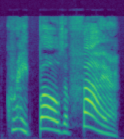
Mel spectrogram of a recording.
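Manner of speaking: high, drawn-out exclamation; hollering. A narrator's reading. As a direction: holler it in dismay. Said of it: "Maureen hollered".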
